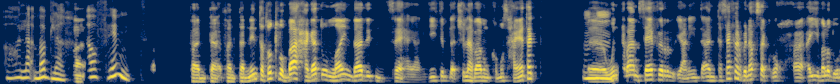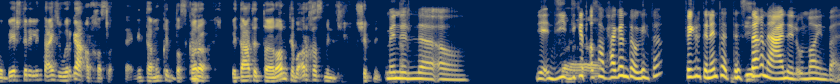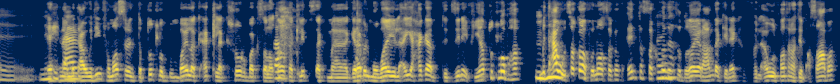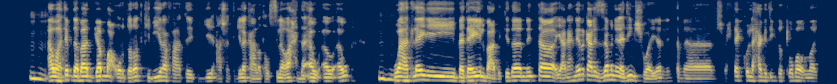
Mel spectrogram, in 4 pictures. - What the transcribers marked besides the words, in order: unintelligible speech; in English: "online"; in English: "الshipment"; in English: "الonline"; other background noise; in English: "أوردرات"; in English: "online"
- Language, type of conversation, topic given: Arabic, podcast, إيه هي تجربة السفر اللي عمرك ما هتنساها؟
